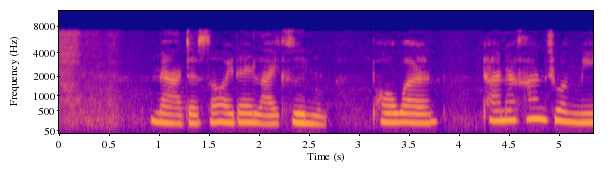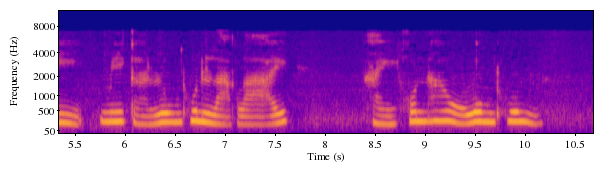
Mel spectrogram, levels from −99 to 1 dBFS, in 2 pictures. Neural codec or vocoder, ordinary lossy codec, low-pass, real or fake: codec, 16 kHz, 8 kbps, FunCodec, trained on LibriTTS, 25 frames a second; none; 7.2 kHz; fake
